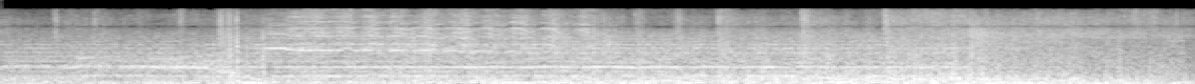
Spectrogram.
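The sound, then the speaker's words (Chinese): A horse-drawn carriage charges through the streets of Tang-era Chang'an in a period drama, with loud high whinnies over a continuous pounding rumble of galloping hooves and wheels. “我们现在所听到的张小静驾着马车在街道上横冲直撞”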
